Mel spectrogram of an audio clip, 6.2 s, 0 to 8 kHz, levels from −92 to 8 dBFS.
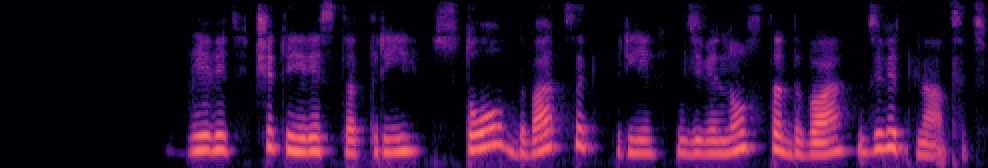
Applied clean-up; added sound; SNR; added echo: neural mask model DeepFilterNet 3.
